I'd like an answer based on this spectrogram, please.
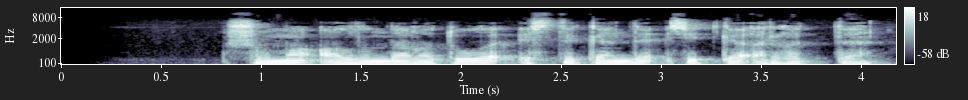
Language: Bashkir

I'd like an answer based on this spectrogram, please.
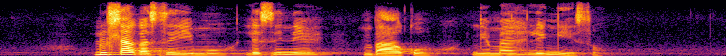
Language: Swati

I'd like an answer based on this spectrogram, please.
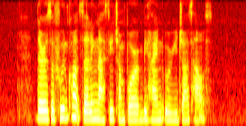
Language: English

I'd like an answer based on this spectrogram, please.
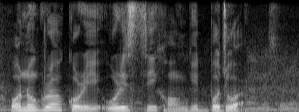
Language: Assamese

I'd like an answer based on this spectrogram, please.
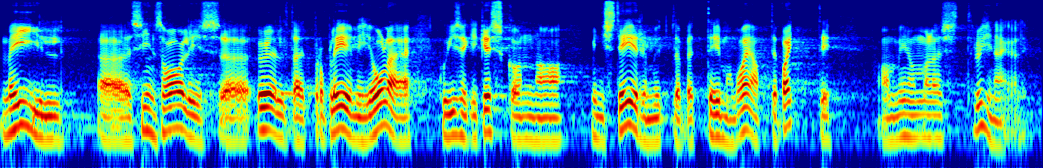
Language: Estonian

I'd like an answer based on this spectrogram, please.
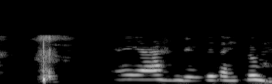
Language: Assamese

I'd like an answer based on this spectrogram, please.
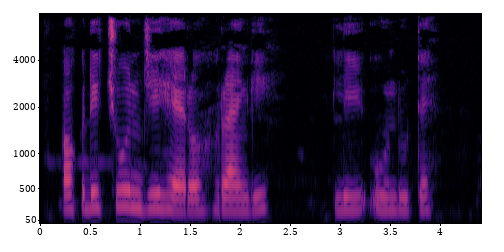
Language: Luo (Kenya and Tanzania)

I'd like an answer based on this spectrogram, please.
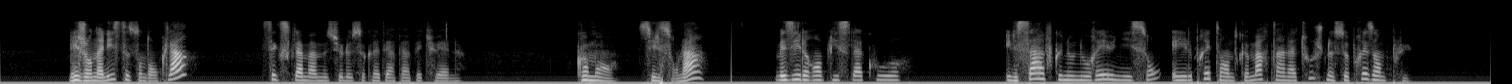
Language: French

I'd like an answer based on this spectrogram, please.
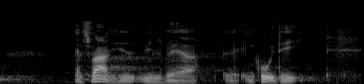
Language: Danish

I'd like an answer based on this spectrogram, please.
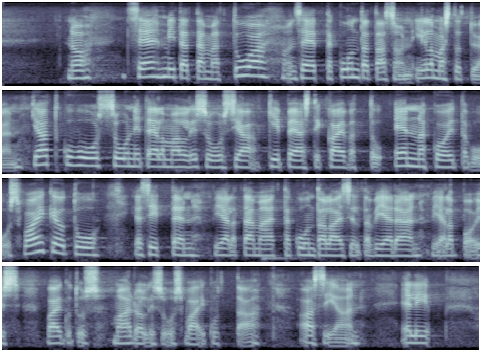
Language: Finnish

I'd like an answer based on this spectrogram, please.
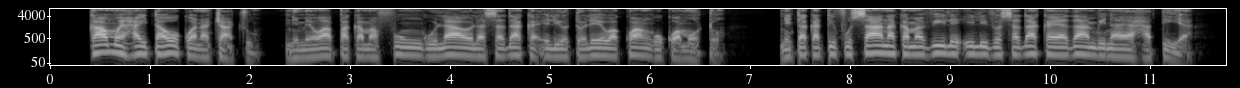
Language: Swahili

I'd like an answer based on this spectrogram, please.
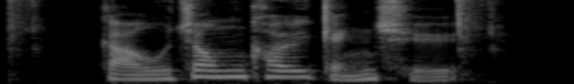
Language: Cantonese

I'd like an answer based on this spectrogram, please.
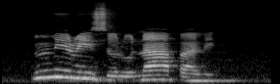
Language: Igbo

